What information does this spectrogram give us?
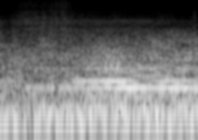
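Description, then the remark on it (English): A helicopter whirs in the distance, a steady low droning rumble with a faint humming tone that holds at an even level throughout, with no one speaking. “Also in the background, you can probably hear there's still a lot of helicopter activity.”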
